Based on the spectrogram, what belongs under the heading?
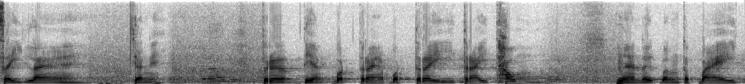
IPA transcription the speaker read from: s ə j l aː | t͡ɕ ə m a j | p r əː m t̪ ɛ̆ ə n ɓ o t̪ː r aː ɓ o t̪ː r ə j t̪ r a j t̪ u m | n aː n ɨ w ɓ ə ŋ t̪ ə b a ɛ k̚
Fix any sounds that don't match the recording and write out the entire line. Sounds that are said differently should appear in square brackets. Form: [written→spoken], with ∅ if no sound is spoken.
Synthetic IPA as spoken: s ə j l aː | t͡ɕ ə [m→ŋ] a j | p r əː m t̪ ɛ̆ ə [n→ŋ] ɓ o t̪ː r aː ɓ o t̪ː r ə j t̪ r a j [t̪→t̪ʰ] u m | n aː n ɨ w ɓ ə ŋ t̪ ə [b→ɓ] a ɛ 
